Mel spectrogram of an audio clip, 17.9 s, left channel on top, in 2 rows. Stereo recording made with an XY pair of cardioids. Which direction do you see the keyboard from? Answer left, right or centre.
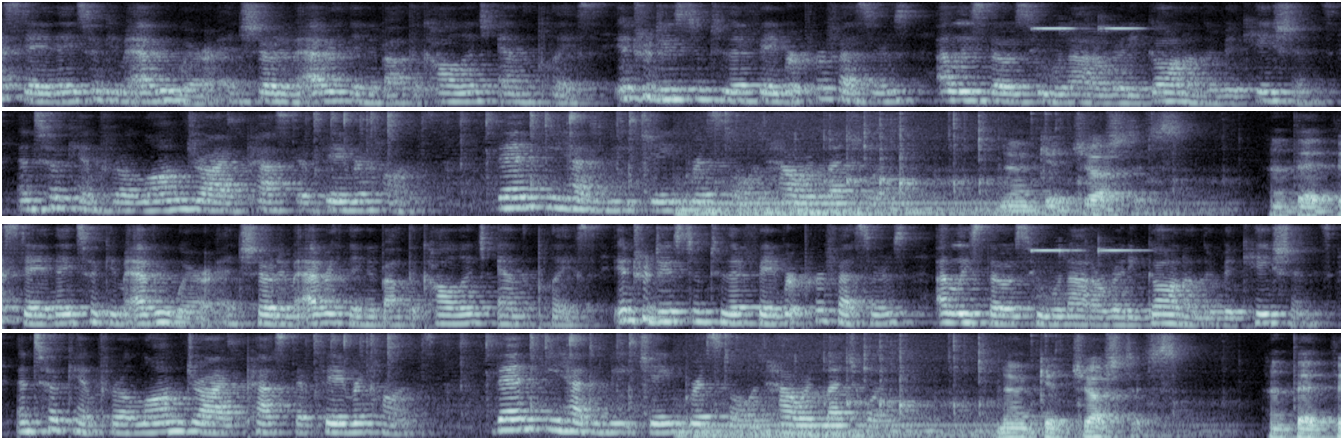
centre.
